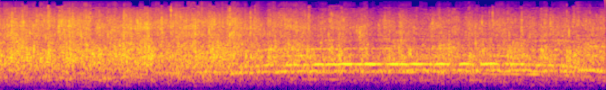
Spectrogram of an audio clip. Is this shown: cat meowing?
no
